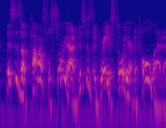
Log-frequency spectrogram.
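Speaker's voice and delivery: very high, loud mock rapture; hammed-up director awe; awestruck gushing. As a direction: swoon over the greatest story ever. Director gushing about the story.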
